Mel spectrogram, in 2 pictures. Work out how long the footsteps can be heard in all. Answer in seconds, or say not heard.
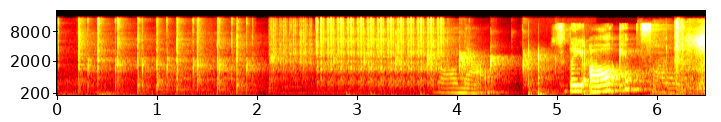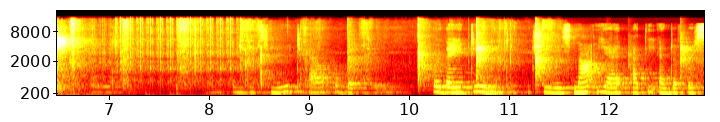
7 s.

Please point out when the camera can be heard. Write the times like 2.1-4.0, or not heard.
2.1-4.0, 6.7-8.3.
